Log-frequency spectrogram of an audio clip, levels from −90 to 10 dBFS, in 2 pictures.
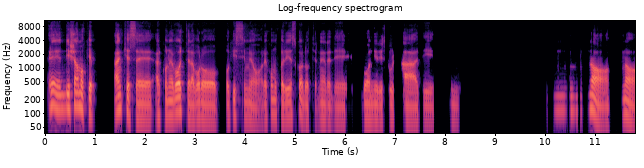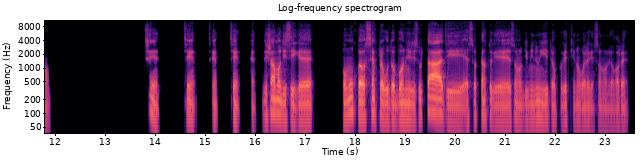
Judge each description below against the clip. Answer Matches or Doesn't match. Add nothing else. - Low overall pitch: Matches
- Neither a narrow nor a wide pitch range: Matches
